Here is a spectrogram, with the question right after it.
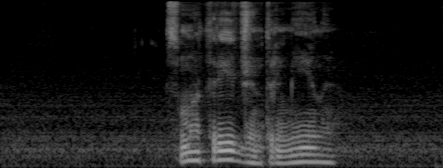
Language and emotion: Russian, sad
